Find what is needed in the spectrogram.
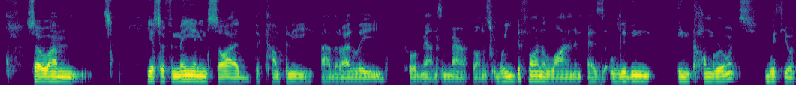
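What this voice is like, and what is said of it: Australian accent. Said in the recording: “you're the first Australian accent”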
